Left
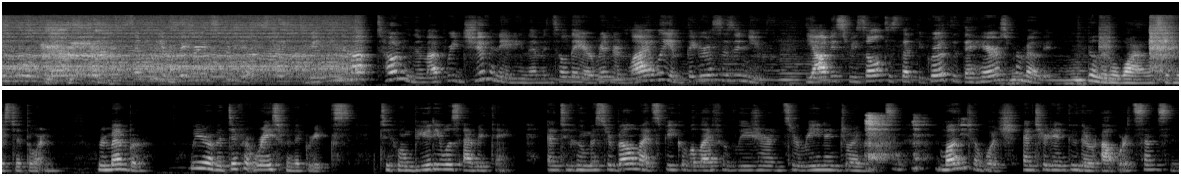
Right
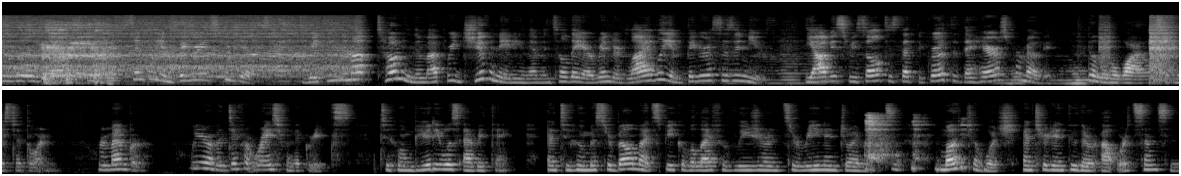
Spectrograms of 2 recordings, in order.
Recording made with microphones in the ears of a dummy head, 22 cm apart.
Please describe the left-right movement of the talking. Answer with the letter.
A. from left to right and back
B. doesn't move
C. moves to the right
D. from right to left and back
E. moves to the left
D.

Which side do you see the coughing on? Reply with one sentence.
You can hear the coughing on the right.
